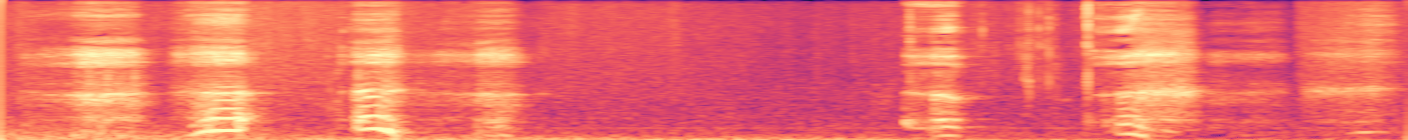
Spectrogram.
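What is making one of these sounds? A man groans weakly in pain close by.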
